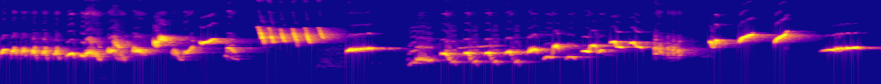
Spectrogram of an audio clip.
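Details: White-rumped shama singing a rich, varied song of fast whistled and warbled phrases, pitch jumping between low and high notes, with short trills and repeated syllable runs, clear and loud with no other sounds.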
